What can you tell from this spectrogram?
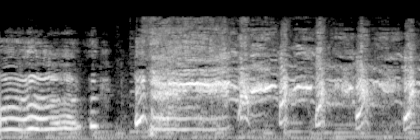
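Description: A person laughing in a run of short bursts, each rising in pitch, about three a second, after a drawn-out wavering vocal sound at the start.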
